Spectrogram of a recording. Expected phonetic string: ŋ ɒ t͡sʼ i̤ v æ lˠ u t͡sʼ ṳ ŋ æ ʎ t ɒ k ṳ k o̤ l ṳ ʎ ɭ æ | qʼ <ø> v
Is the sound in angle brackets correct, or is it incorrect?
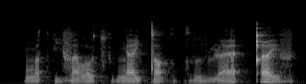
incorrect: e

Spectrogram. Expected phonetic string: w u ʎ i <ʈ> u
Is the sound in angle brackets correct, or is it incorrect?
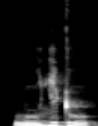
correct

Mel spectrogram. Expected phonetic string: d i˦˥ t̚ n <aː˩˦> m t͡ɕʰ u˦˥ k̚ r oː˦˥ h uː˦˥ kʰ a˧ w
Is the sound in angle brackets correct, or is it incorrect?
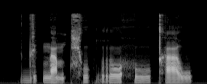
incorrect: a˩˦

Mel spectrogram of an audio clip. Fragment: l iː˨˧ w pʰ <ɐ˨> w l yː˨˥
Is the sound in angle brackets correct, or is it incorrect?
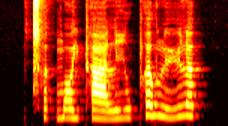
incorrect: ɐ˥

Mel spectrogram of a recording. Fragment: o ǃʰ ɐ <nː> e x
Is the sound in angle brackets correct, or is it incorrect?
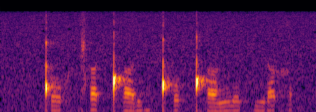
incorrect: ŋ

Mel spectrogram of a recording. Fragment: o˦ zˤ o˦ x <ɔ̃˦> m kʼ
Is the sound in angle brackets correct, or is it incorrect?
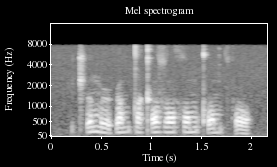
incorrect: ɔ˦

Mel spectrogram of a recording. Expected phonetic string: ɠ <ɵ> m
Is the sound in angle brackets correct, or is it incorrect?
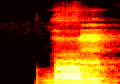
incorrect: o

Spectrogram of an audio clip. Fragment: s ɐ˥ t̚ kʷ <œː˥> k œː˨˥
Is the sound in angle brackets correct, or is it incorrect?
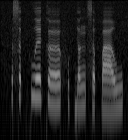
incorrect: ɛː˥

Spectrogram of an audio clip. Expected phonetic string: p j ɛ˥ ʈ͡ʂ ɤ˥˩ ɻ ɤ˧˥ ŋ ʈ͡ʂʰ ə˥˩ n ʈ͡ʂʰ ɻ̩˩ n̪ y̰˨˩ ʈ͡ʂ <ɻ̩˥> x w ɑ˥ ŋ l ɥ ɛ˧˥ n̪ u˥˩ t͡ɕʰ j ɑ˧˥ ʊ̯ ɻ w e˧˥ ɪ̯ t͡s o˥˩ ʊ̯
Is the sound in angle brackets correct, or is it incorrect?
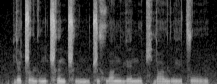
incorrect: ɻ̩˦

